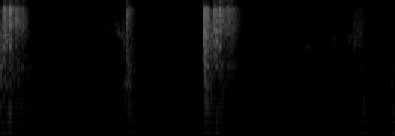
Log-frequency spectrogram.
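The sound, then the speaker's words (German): Dice clatter across a table: a few sharp rattling bursts, then a quicker run of softer tumbling clicks as they settle. No one speaks. “Ich habe sie gewürfelt.”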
